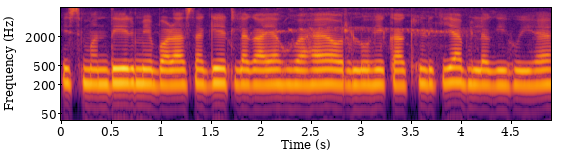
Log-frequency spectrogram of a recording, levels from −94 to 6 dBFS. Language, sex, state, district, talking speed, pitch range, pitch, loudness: Hindi, female, Jharkhand, Palamu, 210 wpm, 200-210 Hz, 205 Hz, -15 LUFS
